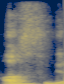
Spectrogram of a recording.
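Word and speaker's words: اصبر: হামজাতুল ওয়াসলির জের আছে, ওটা প্রোনাউন্স হবে না, অসবির, ওই আগেরটার মতো অতলু।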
